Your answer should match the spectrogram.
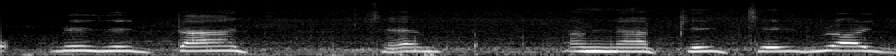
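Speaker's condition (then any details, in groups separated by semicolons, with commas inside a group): Cerebral palsy; spastic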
